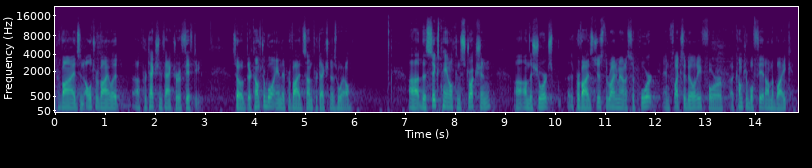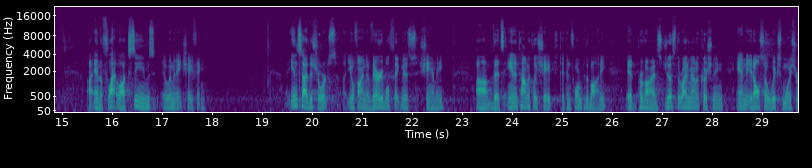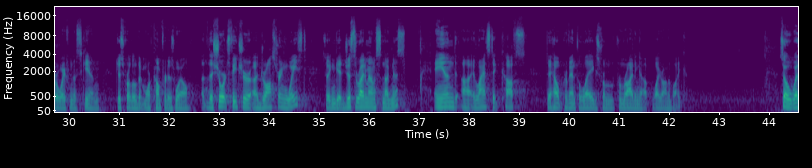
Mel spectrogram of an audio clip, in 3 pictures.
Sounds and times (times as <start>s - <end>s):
Speech: 0.0s - 3.0s, 3.6s - 6.0s, 7.1s - 14.8s, 15.5s - 18.0s, 19.5s - 22.7s, 23.3s - 42.4s, 44.2s - 44.5s.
